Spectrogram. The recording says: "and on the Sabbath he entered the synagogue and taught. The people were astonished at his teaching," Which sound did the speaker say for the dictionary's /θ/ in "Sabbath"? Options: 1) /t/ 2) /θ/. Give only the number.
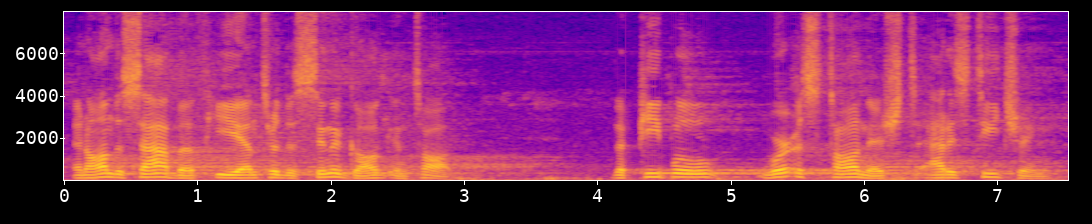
2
